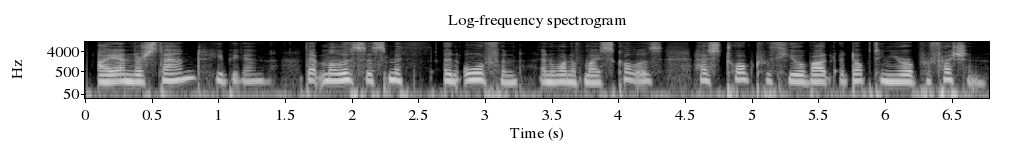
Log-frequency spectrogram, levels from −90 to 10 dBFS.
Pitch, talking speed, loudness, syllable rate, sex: 195 Hz, 195 wpm, -18 LUFS, 6.1 syllables/s, female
